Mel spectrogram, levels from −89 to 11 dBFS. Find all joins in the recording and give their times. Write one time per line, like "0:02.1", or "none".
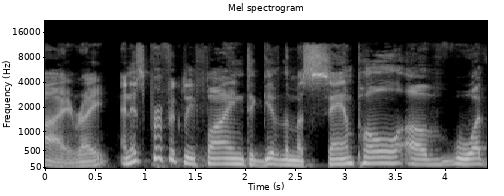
none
